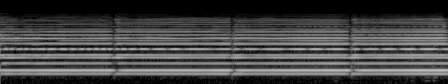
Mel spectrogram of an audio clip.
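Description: A single sustained open E string tuning tone rings steadily with rich even overtones, held alone for several seconds with a few faint clicks along the way.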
